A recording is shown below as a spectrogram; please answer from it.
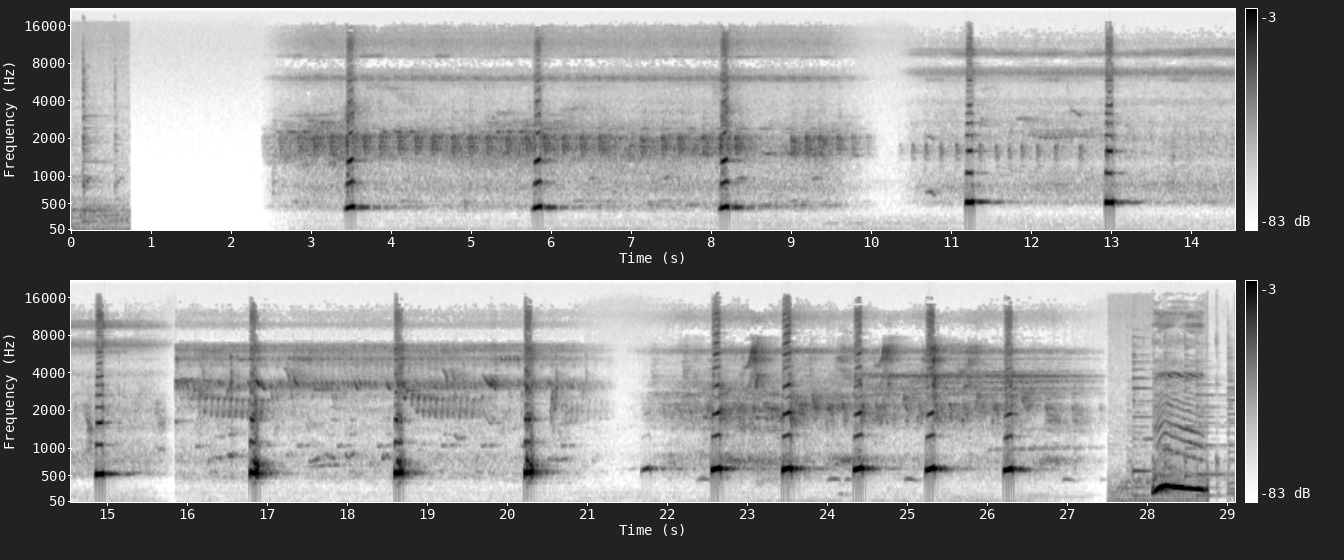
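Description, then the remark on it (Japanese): A yellow-billed barbet in Uganda sings a run of clear, hollow recorder-like notes, evenly spaced and repeated in phrases whose pitch shifts step by step, with a buzzy rattling undertone; fairly loud, no talking. “今日ご紹介するウガンダの鳥はティバシオナガゴシキドリです”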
